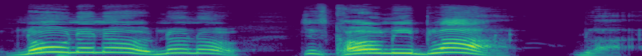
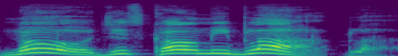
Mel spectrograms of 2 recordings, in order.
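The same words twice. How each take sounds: First: Losing patience, insist hard; rising exasperation at repeating himself; exasperated correction. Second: Slow, deliberate insistence on the name; measured, insistent correction; patient correction. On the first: Count Blah correcting Greg again. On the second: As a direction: spell it out slowly, like to a child. Count Blah correcting Greg. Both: Retold or imitated.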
